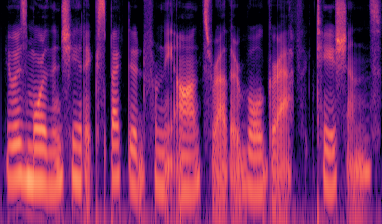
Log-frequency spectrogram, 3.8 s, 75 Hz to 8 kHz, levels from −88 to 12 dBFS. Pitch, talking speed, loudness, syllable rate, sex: 180 Hz, 205 wpm, -18 LUFS, 5.4 syllables/s, female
